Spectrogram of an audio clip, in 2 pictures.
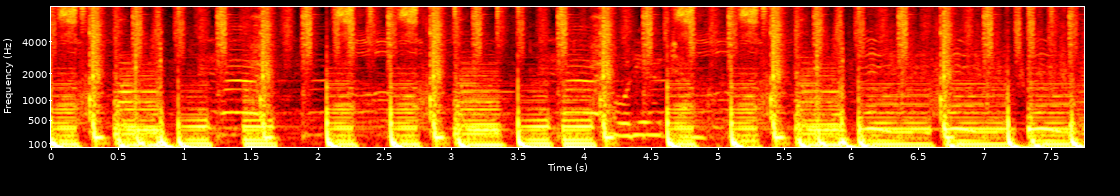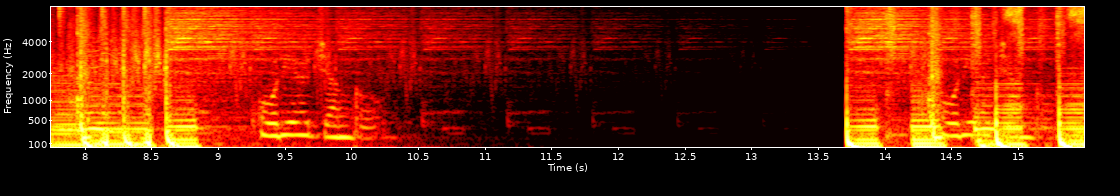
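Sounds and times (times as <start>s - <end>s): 
boom bap hip hop beat: 0.0s - 9.6s, 13.7s - 15.4s.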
